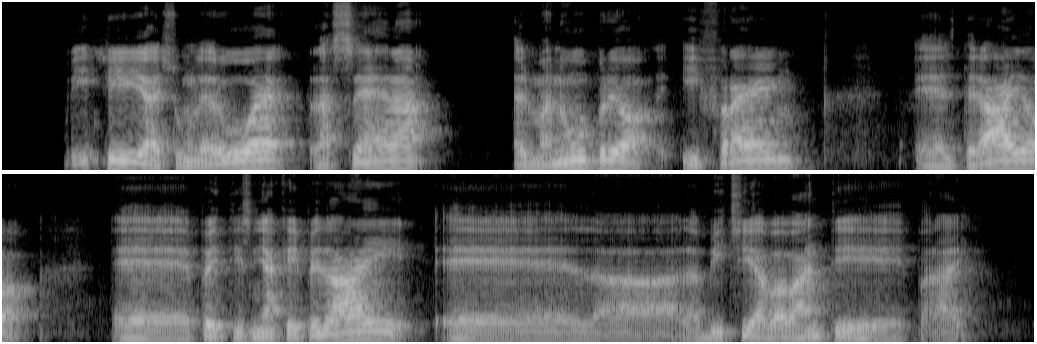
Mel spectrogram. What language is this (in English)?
Piedmontese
